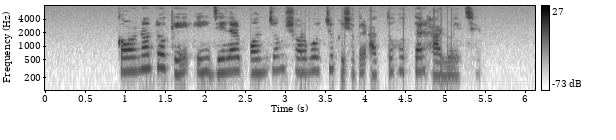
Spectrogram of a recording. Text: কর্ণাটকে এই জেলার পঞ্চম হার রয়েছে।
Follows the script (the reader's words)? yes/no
no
